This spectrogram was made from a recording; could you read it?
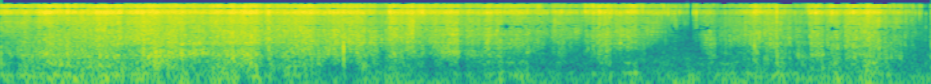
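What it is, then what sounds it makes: Thin plastic shopping bag. A brown, thin plastic carrier bag with red print is held and crumpled between both hands with the fingertips. It gives a steady, bright, soft crinkling with a hiss as air leaves the bag, which eases slightly near the end.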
